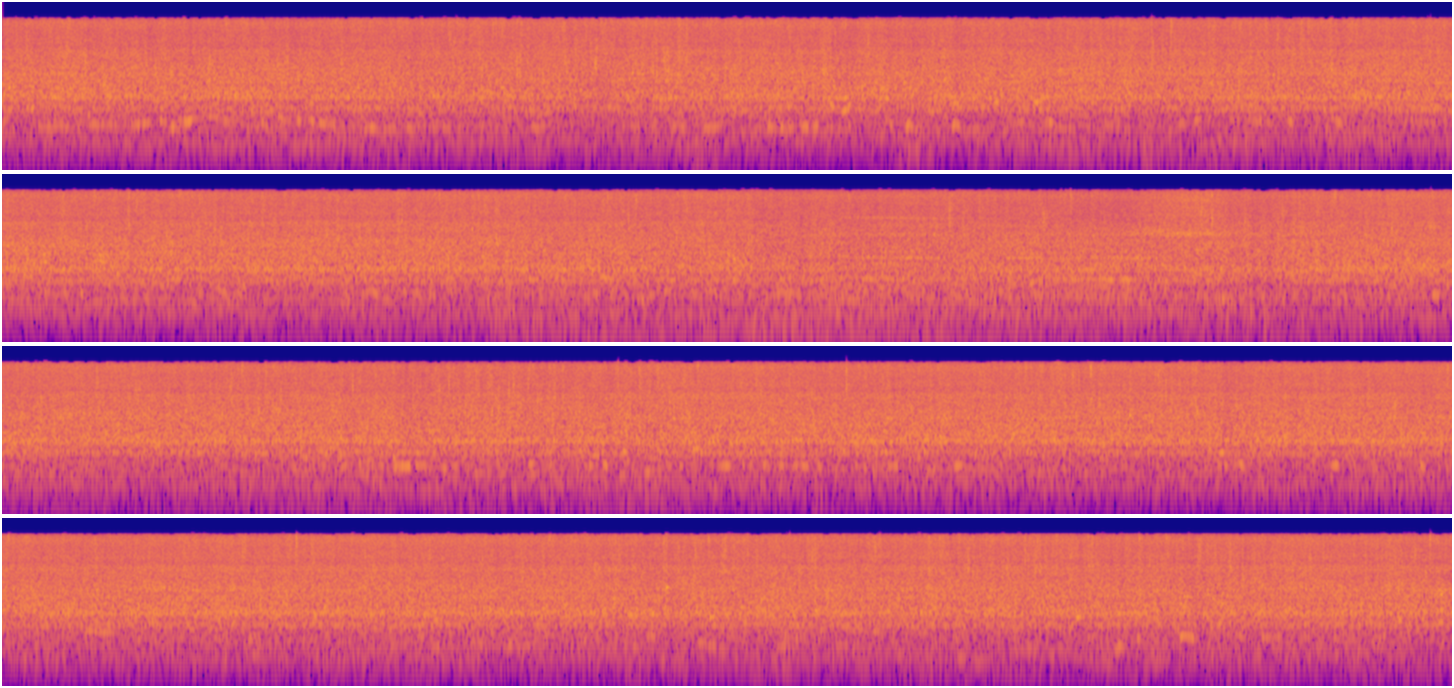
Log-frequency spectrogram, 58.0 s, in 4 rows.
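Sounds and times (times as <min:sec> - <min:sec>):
heavy rain hissing: 0:00.0 - 0:58.0
passenger train passing: 0:19.6 - 0:28.5.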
